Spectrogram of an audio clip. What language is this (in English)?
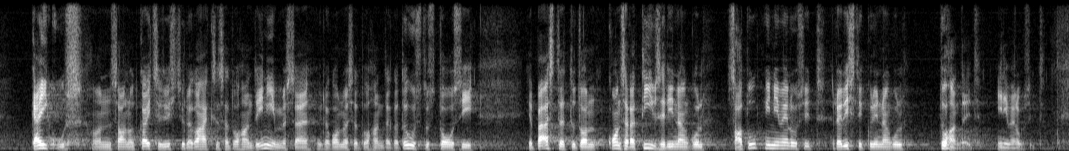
Estonian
